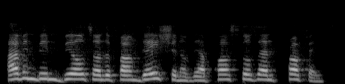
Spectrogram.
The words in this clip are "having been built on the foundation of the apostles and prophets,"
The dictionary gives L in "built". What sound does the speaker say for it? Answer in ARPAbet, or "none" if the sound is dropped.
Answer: L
